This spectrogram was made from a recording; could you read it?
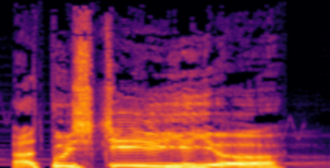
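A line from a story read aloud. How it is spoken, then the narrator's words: Shout. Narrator (Russian): крикнул он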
